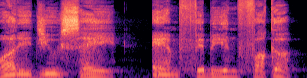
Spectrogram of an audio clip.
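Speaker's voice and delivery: hissed, threatening, menacing delivery. A narrator reads one character hissing at a soprano player, hissed. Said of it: "Alley Boy hissed".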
